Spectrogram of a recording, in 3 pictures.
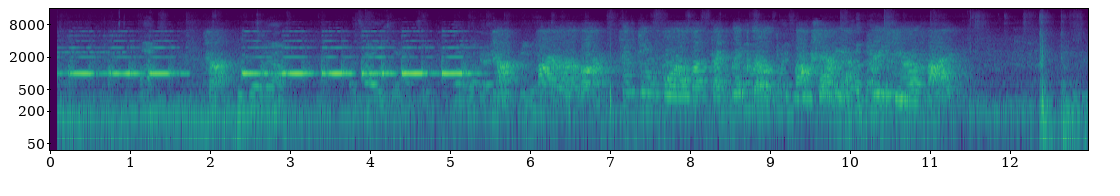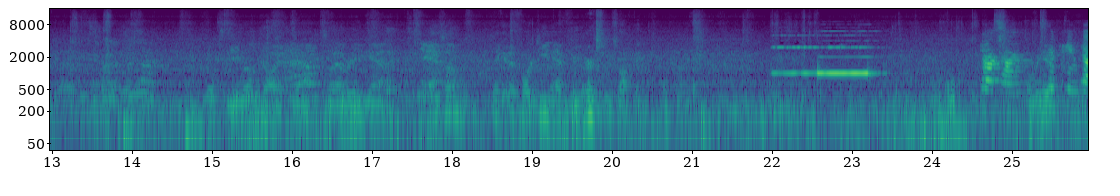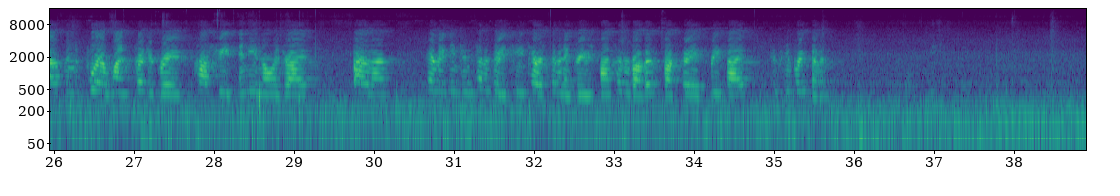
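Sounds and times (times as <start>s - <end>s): high electronic beeping: 0.1s - 5.5s, 22.0s - 23.6s
voices: 0.5s - 22.3s, 24.5s - 35.9s.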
